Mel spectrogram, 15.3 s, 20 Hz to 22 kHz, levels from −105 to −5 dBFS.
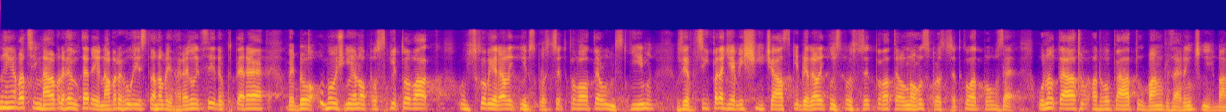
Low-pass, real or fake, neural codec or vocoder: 7.2 kHz; fake; codec, 16 kHz, 1 kbps, FreqCodec, larger model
